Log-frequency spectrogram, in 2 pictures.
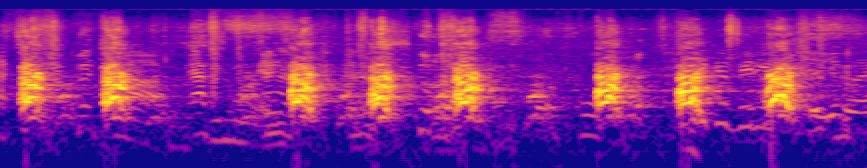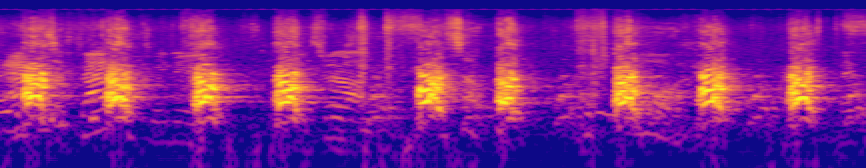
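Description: German Shepherd barking repeatedly, about two barks a second, as it is held back on a leash and worked up against a decoy's bite sleeve in protection training.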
